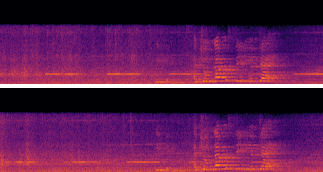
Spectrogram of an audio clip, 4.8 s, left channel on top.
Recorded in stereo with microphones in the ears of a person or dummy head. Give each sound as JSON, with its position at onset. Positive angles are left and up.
{"t": 2.3, "sound": "a shout", "side_deg": -5, "distance_m": 2.0}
